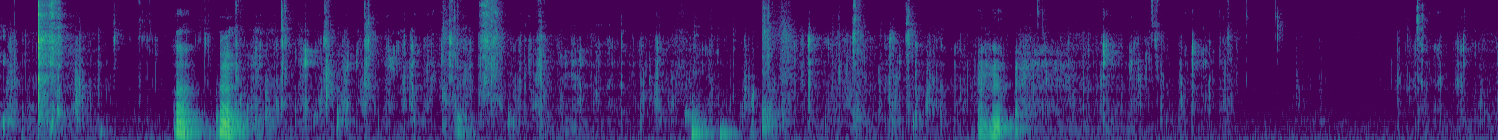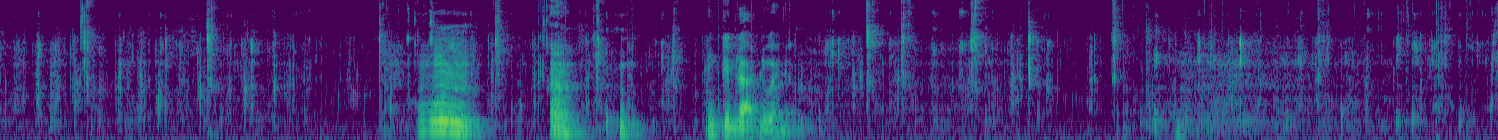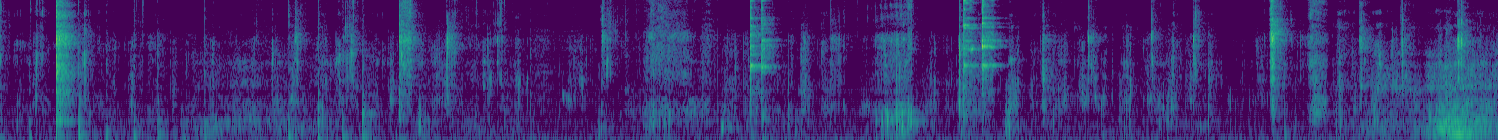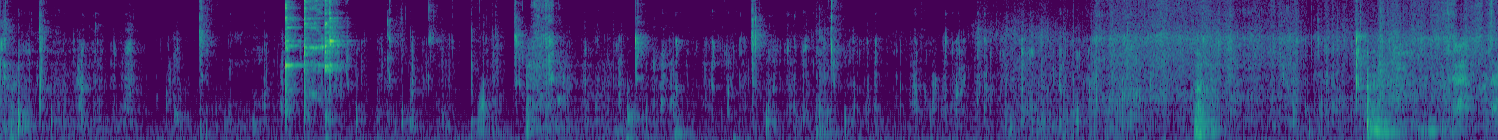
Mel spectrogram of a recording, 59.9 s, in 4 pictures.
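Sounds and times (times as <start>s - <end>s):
person chewing: 0.0s - 13.3s, 13.9s - 22.0s, 23.0s - 59.9s
fork clinking on metal tray: 37.5s - 37.8s, 47.8s - 48.4s.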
